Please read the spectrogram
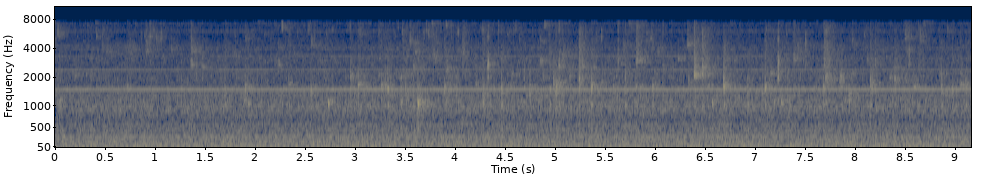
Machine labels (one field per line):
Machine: pump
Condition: normal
